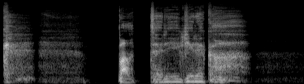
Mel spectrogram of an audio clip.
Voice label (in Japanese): バッテリー切れ, PCシステムボイス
